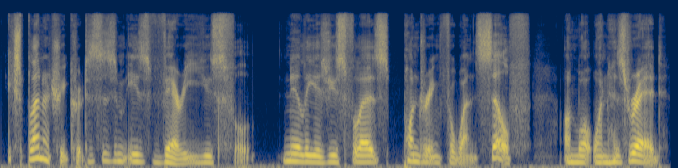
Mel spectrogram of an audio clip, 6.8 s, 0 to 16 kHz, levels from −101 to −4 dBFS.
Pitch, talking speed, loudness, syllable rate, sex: 145 Hz, 150 wpm, -22 LUFS, 5.8 syllables/s, male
